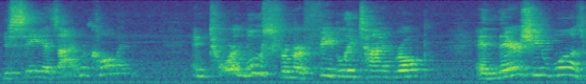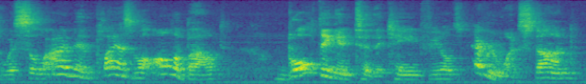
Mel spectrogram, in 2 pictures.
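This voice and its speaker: An actor playing a brooding, haunted grown man in a dramatic monologue, measured and hushed at times, urgent at others. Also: mid-range voice, sing-song, slight background noise. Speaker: stage actor. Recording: roomy echo from mic distance.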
